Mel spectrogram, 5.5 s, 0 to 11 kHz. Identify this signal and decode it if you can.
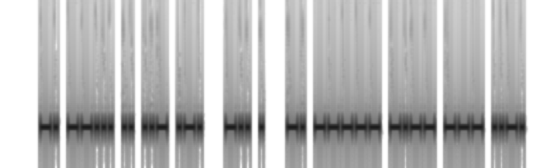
Morse code, heard as a keyed tone, about 34 wpm, 690 Hz. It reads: N7IUR DE N0YOF
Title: USA Callsign DE Callsign - 5 Characters - 35wpm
